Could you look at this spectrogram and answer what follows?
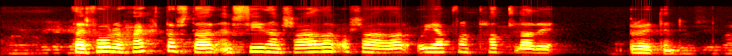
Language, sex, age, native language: Icelandic, female, 40-49, Icelandic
